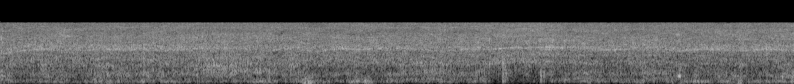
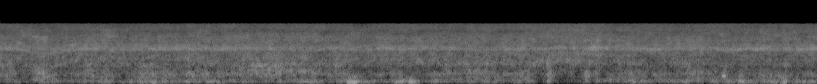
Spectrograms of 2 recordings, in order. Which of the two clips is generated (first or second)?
second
